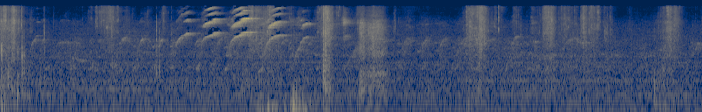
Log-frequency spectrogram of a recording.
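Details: Guinea pig herd at Comfort Cavies during supper feeding: a burst of shrill, rising whistled squeals clustered mid-way, then fainter calls, over steady rustling, clicks and handling noises from the food being set out.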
